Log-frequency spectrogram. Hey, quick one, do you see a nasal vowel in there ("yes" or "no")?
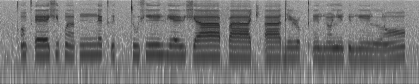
yes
